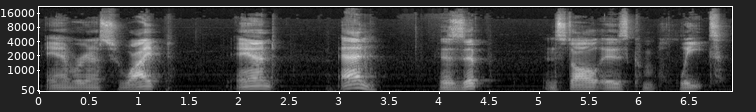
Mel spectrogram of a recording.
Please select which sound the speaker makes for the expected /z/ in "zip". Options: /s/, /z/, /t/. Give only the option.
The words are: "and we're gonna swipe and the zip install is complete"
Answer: /z/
